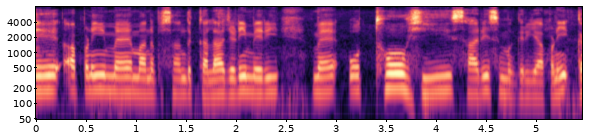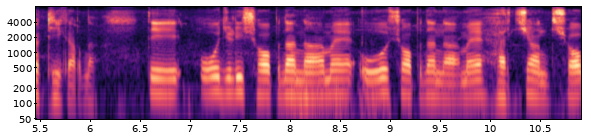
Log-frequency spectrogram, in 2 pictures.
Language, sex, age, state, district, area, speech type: Punjabi, male, 18-30, Punjab, Patiala, rural, spontaneous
